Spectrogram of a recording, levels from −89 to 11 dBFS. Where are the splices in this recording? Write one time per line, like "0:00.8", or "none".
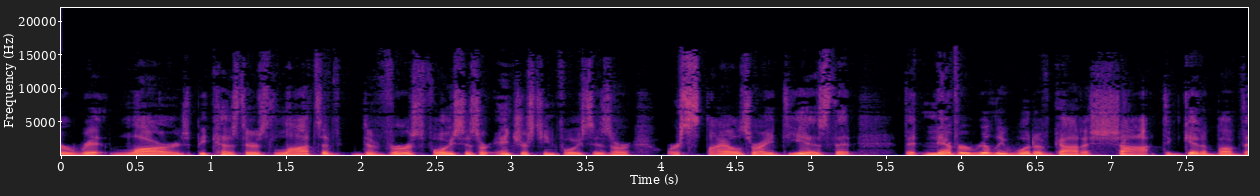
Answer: none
